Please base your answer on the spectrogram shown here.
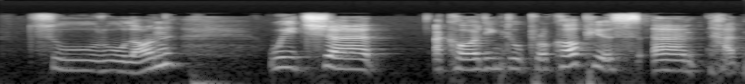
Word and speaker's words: Tzouroulon: In one place in Thrace in a stronghold called Tzouroulon, I hope I say it right. It's T D Z U R U L O N. Tzouroulon.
